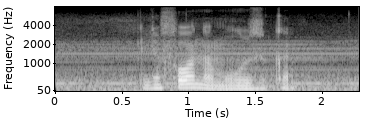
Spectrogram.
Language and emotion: Russian, sad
